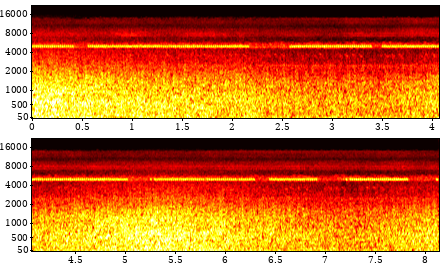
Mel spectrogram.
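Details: Crickets trilling as a steady high-pitched band with brief regular dips, under loud continuous surf from waves beyond an alley.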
